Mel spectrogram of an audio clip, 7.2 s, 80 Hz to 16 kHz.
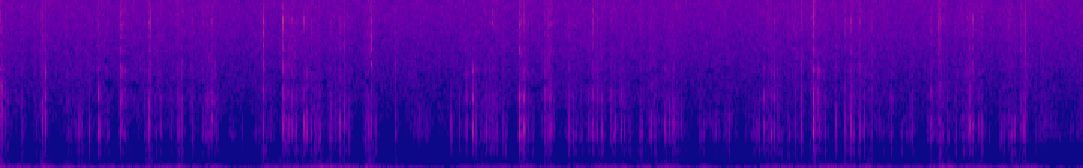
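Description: A thin orange stick held in the fingers scratches and taps the side of a Zoom H5 XY microphone capsule, a small chrome metal body with mesh grilles. Close, muffled scratching and pattering is heard over a heavy low rumble, broken by sharp bright clicks that die away almost at once.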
